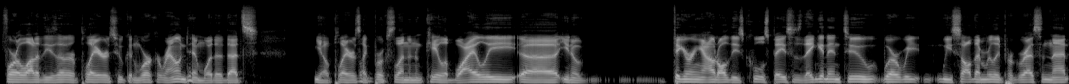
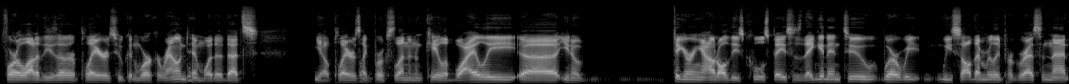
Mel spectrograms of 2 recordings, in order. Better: first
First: none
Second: thin; somewhat; fading below 500 Hz

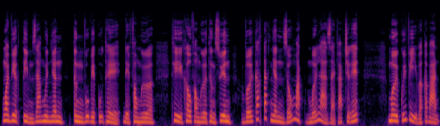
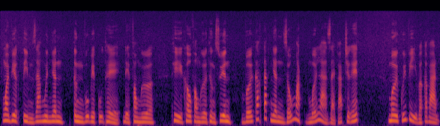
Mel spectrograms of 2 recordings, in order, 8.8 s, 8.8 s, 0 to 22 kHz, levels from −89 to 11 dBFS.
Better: first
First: none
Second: hiss; noticeable; throughout; 20 dB below the speech

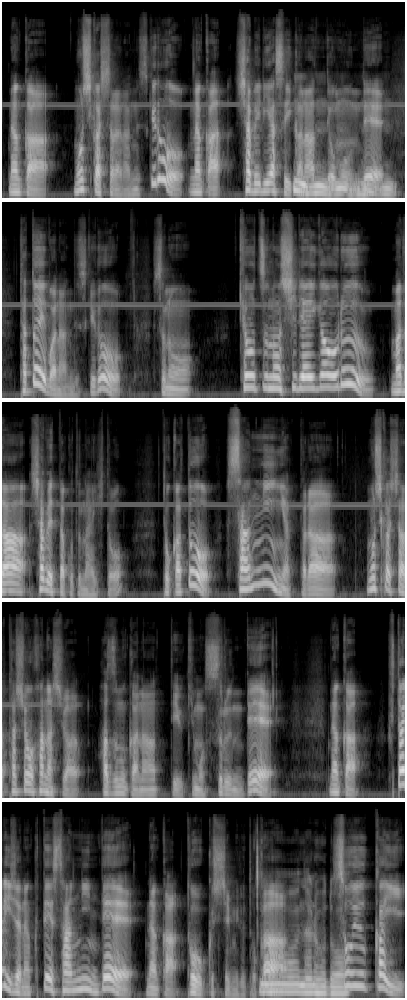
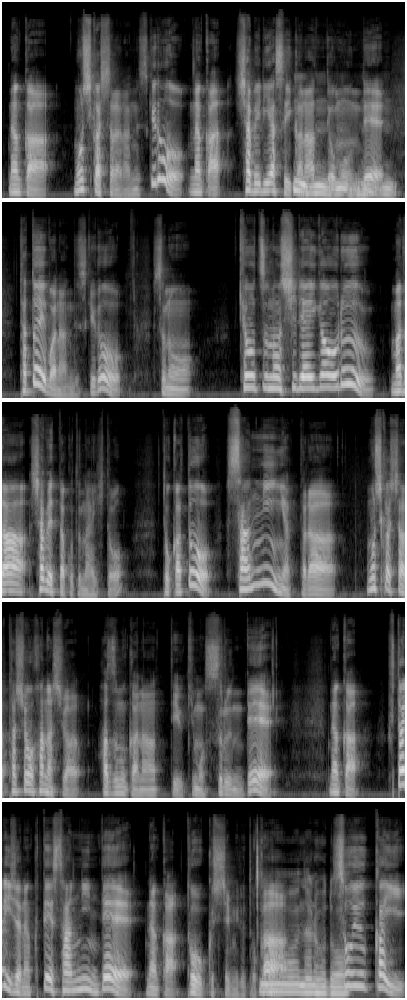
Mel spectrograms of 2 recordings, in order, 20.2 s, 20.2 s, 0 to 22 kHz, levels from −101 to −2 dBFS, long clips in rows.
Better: second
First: high-pitched whine; faint; until 13 s; 2.5 kHz, 25 dB below the speech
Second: none

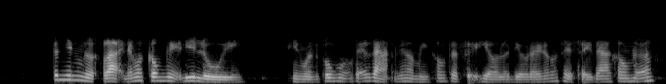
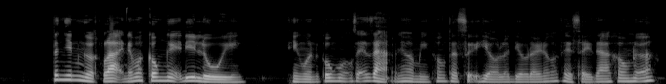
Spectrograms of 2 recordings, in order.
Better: second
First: phone-call audio; poor line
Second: none

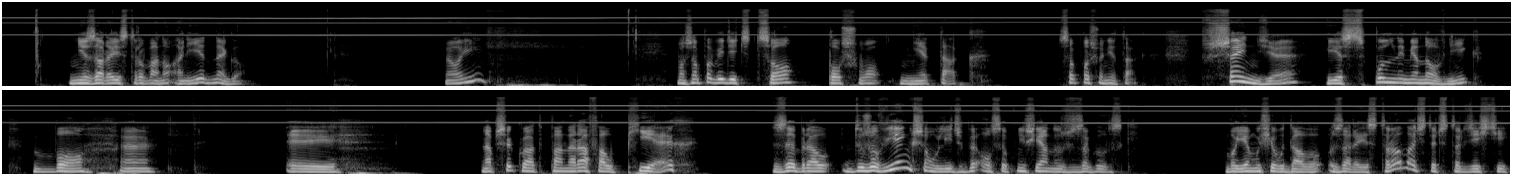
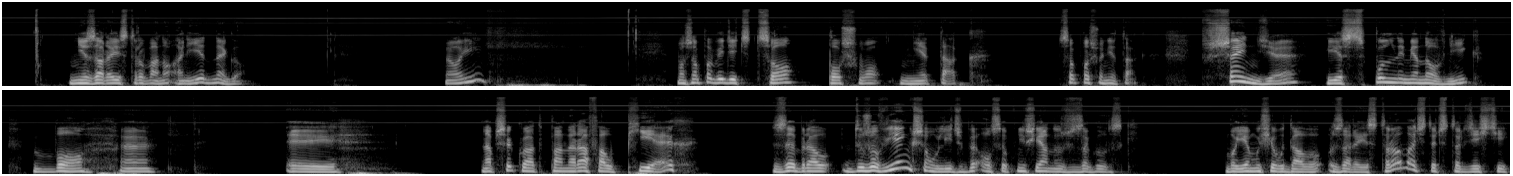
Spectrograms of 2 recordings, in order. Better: second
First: high-pitched whine; loud; throughout; 10 kHz, 7 dB below the speech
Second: high-pitched whine; faint; throughout; 10 kHz, 25 dB below the speech

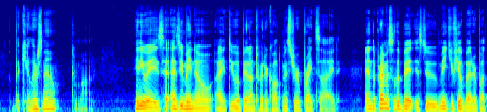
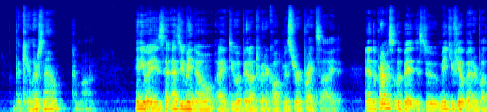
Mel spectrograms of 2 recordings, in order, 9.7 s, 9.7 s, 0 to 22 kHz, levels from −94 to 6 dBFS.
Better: first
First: none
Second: off-mic speech; far // room echo; very slight; dies away in 0.2 s

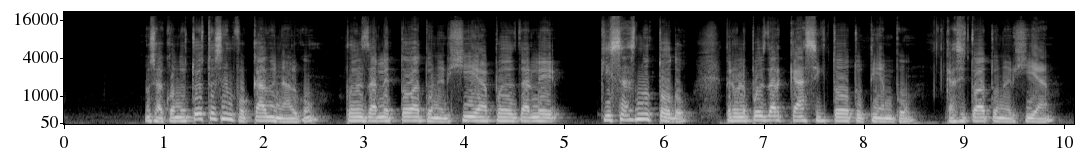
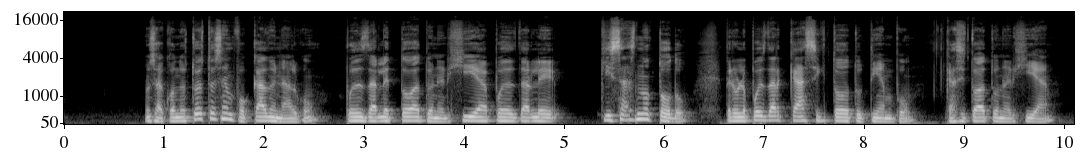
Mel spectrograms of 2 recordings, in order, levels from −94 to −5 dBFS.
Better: second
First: distortion; slight; 10 dB below the speech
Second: none

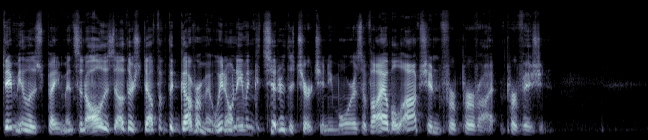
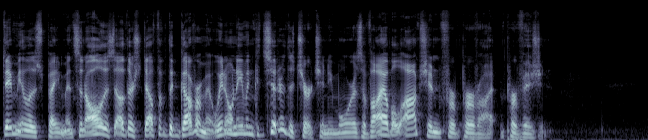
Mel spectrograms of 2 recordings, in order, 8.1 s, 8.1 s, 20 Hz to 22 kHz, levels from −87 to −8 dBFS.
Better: second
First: thin; very; fading below 300 Hz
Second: none

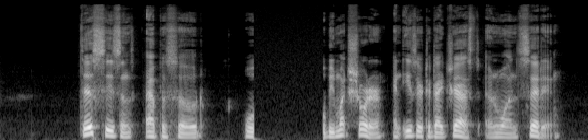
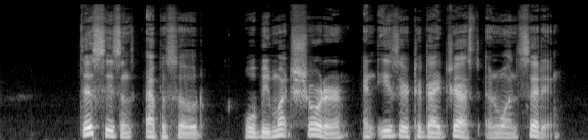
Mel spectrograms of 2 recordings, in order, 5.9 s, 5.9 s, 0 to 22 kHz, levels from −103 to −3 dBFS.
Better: second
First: audio freezing; at 2.5 s for 0.5 s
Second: none

